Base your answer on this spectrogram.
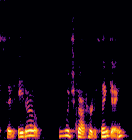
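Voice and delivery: lively rhyming storybook read; animated read-aloud of a rhyming picture book; reading to children. Acted. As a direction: read it aloud with bounce for young kids.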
